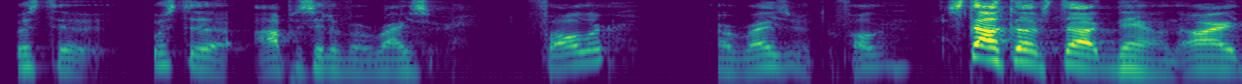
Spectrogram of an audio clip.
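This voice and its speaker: Man, raspy dry voice, fairly high pitch, laid-back slangy sports talk, live stream host. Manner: laid-back slangy chat addressing viewers directly. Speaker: podcast host. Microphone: desk mic with earbuds in.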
